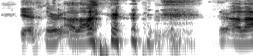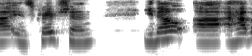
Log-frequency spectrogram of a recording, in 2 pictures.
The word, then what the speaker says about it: Deir Allah: How do you pronounce it? Deir Allah. That's the way you say it. Yeah. Deir Allah.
